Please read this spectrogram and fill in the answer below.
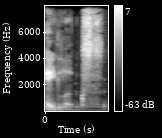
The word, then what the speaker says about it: Alux: It's called Alux. It's spelled A-L-U-X. Alux.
